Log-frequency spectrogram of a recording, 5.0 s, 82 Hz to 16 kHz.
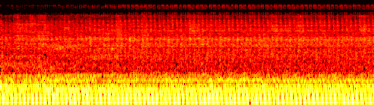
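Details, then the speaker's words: Ford 3.5 EcoBoost just after new turbos were installed. It started a little rough, then the computer apparently leveled it out to a low, even idle pulsing about 3.5 times a second with no knock or whistle. The check engine light is on, possibly from oxygen sensors. "Started it up. It was a little rough, but then the computer, I think, leveled her out."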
